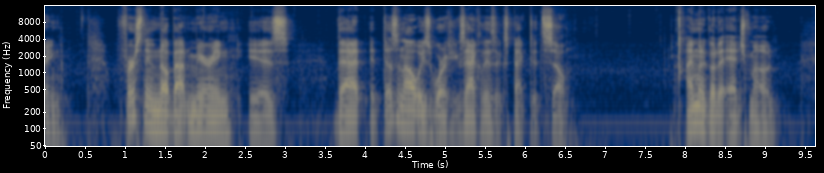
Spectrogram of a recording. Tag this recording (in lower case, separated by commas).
speech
